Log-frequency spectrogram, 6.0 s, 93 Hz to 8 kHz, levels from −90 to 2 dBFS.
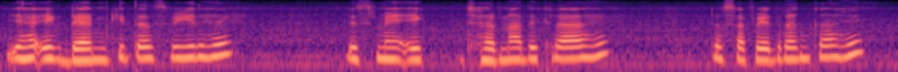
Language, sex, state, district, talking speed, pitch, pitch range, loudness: Hindi, female, Chhattisgarh, Sukma, 170 wpm, 220 Hz, 205-235 Hz, -21 LUFS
